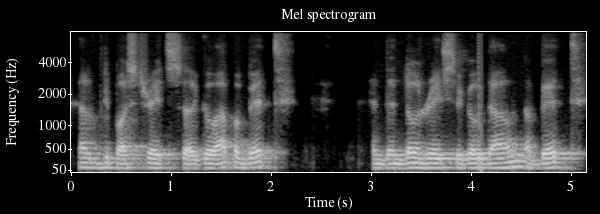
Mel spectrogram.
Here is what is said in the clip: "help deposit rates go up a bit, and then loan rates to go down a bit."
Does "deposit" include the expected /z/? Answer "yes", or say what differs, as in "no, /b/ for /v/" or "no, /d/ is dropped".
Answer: no, /s/ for /z/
